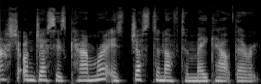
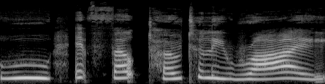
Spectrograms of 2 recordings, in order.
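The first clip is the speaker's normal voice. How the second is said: very slow, high, loud, taunting mocking voice; 8 semitones higher, 5 dB louder than usual. Narrator reads a quarrel; one sister mimics the other: mimicking in high-pitched voice. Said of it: "she mimics in a high-pitched voice".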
